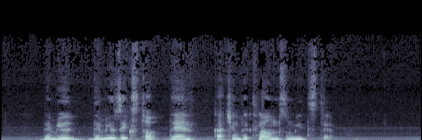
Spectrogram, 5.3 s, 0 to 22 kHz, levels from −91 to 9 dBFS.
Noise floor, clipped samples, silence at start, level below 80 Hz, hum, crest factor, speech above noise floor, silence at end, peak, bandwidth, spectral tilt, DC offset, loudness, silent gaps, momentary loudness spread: -43 dBFS; under 0.1%; 0.5 s; -40 dBFS; none; 14 dB; 28 dB; 0.8 s; -2 dBFS; 15.5 kHz; -7 dB/octave; under 0.1%; -15 LUFS; none; 12 LU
